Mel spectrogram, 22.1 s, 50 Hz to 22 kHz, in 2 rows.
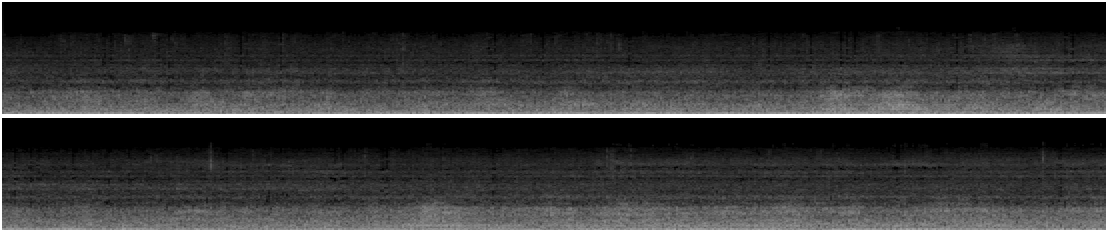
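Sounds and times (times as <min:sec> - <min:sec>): constant hum: 0:00.0 - 0:22.0
low mechanical rumble: 0:00.0 - 0:22.0.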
